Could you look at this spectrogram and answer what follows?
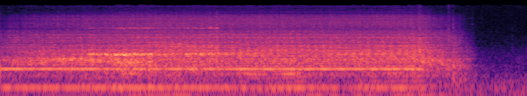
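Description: Mini lathe motor and gear train running with the chuck spinning an aluminium tube. It starts up, runs steadily with a whine, and is switched off about four and a half seconds in.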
